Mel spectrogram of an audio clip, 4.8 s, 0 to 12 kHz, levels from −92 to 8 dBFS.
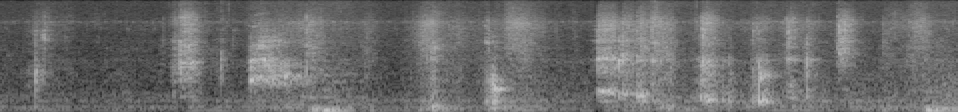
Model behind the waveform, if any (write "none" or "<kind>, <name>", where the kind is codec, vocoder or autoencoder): vocoder, Vocos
